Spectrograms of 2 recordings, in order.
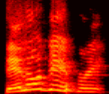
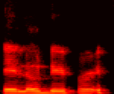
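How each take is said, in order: First: Louder, higher, little stressed; emphatic repeat. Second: Softer, lower muttered aside; half to herself, quietly. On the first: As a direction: punch the word little. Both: Real, not acted. Repeated remark on Aquarius men.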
